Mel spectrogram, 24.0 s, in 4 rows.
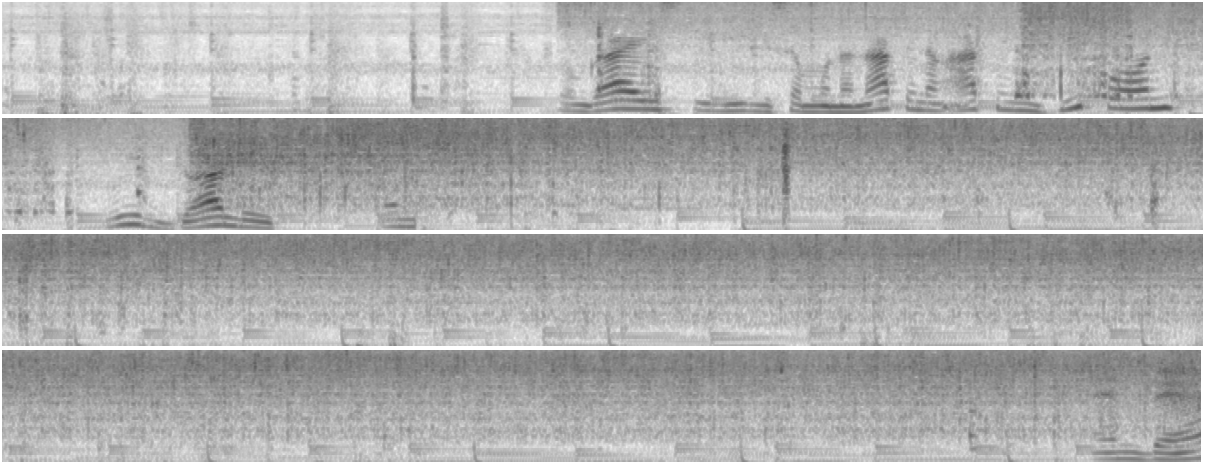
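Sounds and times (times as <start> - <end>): low background music: 0.0 - 24.0
shrimp sizzling in frying pan: 2.8 - 24.0
wooden spatula scraping pan: 4.5 - 9.2.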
